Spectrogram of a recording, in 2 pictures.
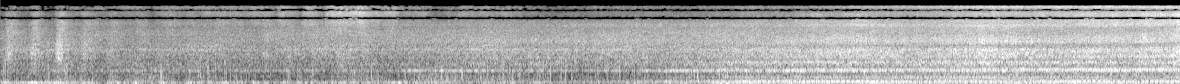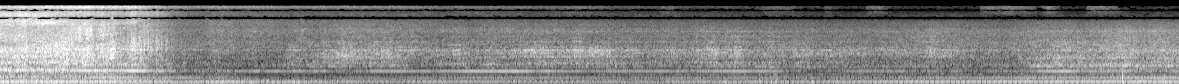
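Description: Loaded coal hoppers rolling past with wheel-on-rail rattle. Then the rear diesel locomotive of the coal train passes beneath, louder, its engine humming with a steady tone. Its sound cuts down suddenly a little over halfway through and leaves a lower rumble as the train moves away.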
